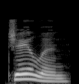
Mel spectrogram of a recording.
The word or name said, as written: jalyn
